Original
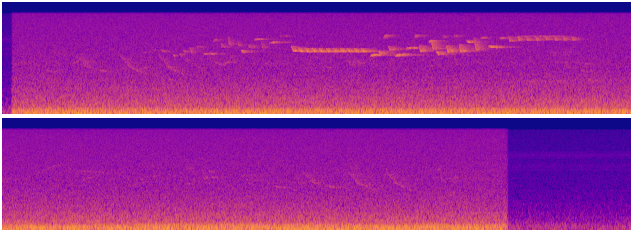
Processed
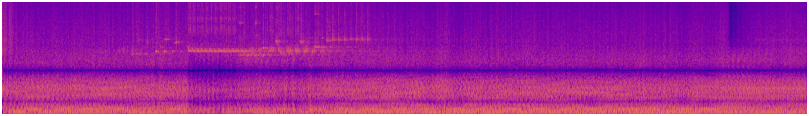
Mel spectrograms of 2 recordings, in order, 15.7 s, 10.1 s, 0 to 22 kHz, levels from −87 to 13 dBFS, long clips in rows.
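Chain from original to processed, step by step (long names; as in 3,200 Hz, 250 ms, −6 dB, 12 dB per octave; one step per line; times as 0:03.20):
running median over 25 samples
high-pass filter 320 Hz 6 dB per octave
tilt shelving filter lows −9.5 dB, about 1,300 Hz
phaser with its sweep stopped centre 840 Hz, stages 4
time stretch by overlap-add 0.64×, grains 29 ms
repeating echo 395 ms, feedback 59%, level −19.5 dB
spring reverb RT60 1.2 s, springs 56 ms, chirp 50 ms, DRR −7.5 dB
envelope flattener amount 100%
level −4 dB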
